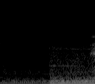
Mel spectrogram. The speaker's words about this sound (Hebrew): אני נושם לאט, זה מה שאני עושה. כשאני נושם ברמה שאני בדרך כלל ב-level הזה הייתי כבר נושף החוצה, אני לוקח, מגניב עוד נשימה. הנה עוד פעם אני אעשה את זה.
